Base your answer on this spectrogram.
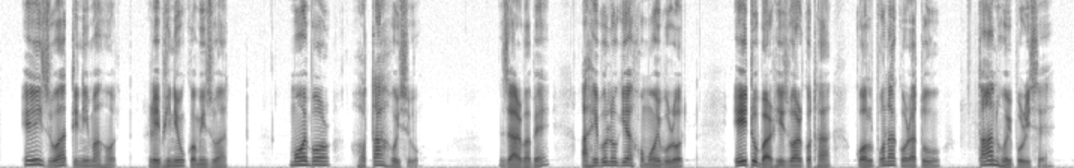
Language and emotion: Assamese, sad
